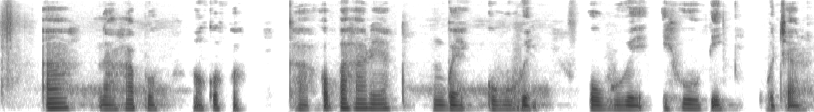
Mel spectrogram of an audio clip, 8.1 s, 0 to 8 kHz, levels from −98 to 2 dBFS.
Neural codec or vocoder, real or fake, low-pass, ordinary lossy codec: none; real; none; none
